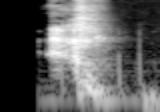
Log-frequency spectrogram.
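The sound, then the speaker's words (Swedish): A single sharp sneeze bursts out, a quick intake followed by a loud breathy explosion that fades within a second. “Prosit.”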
